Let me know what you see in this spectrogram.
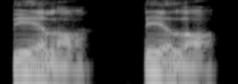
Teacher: Es una A media centralizada.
